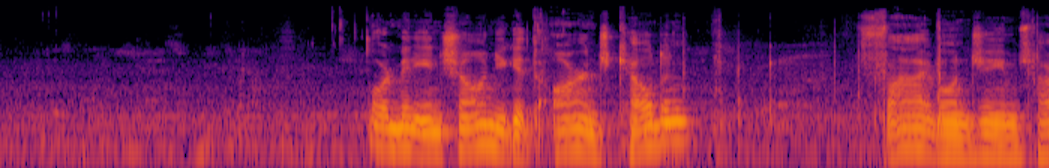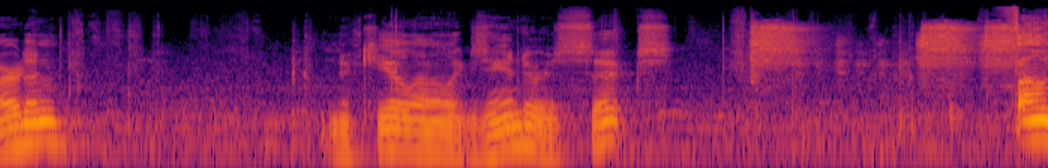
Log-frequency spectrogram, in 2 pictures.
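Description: Trading cards rustle and slide against each other in someone's hands.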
